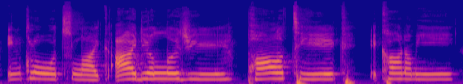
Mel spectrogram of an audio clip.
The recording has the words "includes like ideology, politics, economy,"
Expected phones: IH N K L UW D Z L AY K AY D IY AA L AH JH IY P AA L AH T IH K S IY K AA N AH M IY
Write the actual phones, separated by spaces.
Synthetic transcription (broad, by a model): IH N K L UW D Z L AY K AY D IY AA L AH JH IY P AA L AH T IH K IY K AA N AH M IY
